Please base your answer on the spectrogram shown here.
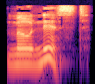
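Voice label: "monist", English, British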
